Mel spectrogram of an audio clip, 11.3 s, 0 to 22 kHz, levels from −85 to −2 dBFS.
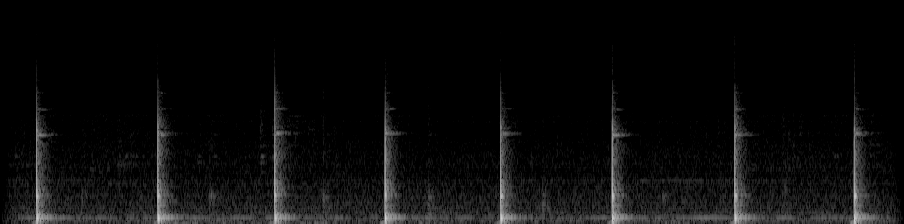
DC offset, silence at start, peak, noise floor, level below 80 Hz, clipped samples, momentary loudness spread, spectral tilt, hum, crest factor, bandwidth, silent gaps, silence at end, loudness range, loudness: under 0.1%; 0.45 s; -4 dBFS; -60 dBFS; -44 dBFS; under 0.1%; 21 LU; -9.5 dB/octave; none; 30 dB; 5.4 kHz; none; 0.4 s; 2 LU; -32 LUFS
